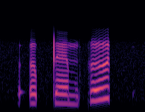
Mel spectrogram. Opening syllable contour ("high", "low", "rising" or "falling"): low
